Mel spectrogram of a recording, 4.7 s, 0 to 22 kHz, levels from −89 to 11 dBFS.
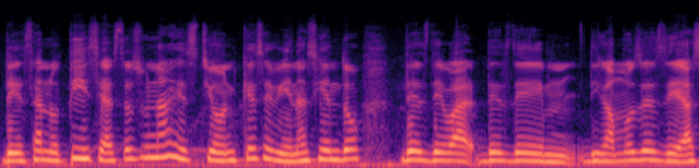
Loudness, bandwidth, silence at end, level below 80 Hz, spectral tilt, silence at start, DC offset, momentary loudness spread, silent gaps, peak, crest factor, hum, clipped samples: -14 LUFS; 11.5 kHz; 0 s; -40 dBFS; -7.5 dB/octave; 0 s; under 0.1%; 3 LU; none; -2 dBFS; 12 dB; none; under 0.1%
